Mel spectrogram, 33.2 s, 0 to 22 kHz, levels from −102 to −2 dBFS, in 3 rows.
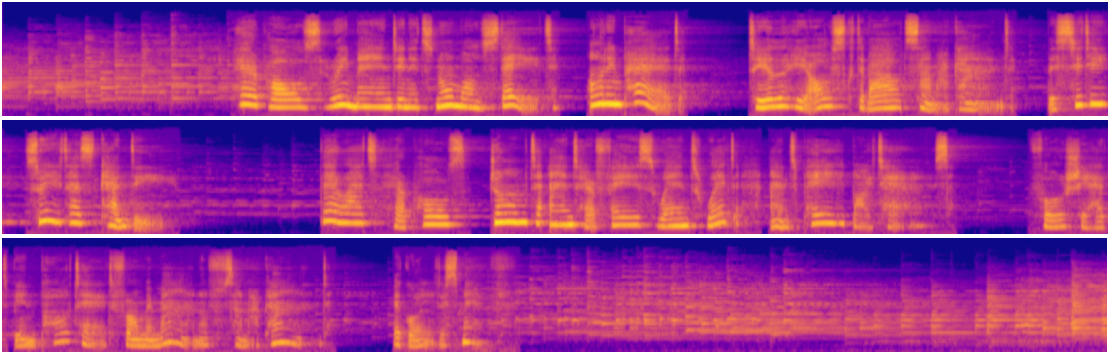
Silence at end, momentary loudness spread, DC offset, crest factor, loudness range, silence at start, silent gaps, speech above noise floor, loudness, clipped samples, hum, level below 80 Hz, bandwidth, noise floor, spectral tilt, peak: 0 s; 20 LU; under 0.1%; 20 dB; 14 LU; 0 s; none; 39 dB; -23 LUFS; under 0.1%; none; -66 dBFS; 15 kHz; -62 dBFS; -3 dB/octave; -4 dBFS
